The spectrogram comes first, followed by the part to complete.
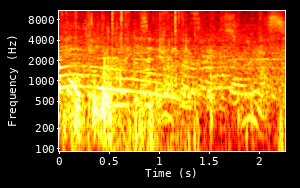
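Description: A person's long, drawn-out call falling in pitch over about a second and a half, over the faint hoofbeats of a horse cantering on arena sand.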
